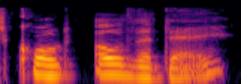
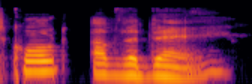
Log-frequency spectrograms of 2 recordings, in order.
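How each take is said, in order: First: "o'" clipped down to a casual "oh" sound; dropped F in "o'". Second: Said in the usual way. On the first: Shown as a demonstration. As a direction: say "o'" as a bare vowel, no F. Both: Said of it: "Or actually, he says".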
